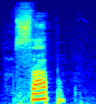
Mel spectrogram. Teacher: a sílaba mais forte é o sa, é uma paroxítona terminada em o, por isso que não é acentuado. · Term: sílaba mais tônica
